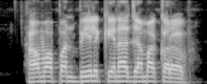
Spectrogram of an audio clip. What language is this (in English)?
Maithili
